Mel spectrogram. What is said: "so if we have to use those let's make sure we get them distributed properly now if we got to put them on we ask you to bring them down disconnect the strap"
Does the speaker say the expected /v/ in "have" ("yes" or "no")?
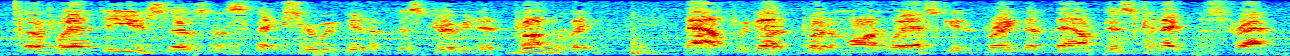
no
